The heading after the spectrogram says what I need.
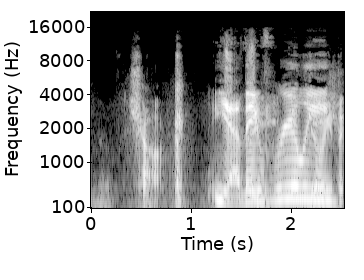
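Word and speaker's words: Chak: new bug species called Chuck Chuck the NBCS have a interesting pronunciation of Chuck yeah they really enjoy the K they really love emphasizing the K and also sometimes it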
